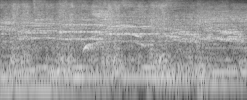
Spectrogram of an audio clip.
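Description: Live blues band playing loud, with electric bass, drums, electric guitar and keyboards, and a woman singing and shouting over them.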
